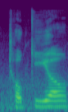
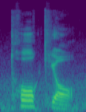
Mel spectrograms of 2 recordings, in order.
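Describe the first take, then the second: First: The word is said with three syllables. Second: The word is said with two syllables. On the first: This is how it is said in English. The speaker calls it wrong. "We say in English" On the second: This is how it is said in Japanese. The speaker calls it right. "it's actually two syllables, not three"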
